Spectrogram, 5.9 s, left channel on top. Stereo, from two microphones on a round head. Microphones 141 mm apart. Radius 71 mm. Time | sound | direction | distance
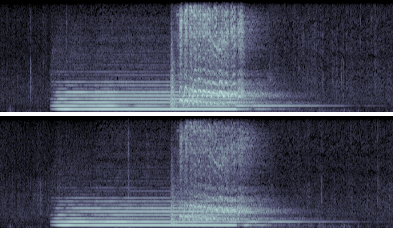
0.8 | a flute | 75° left (ahead or behind) | 6 m
2.5 | laughter | 65° left (ahead or behind) | 2.5 m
